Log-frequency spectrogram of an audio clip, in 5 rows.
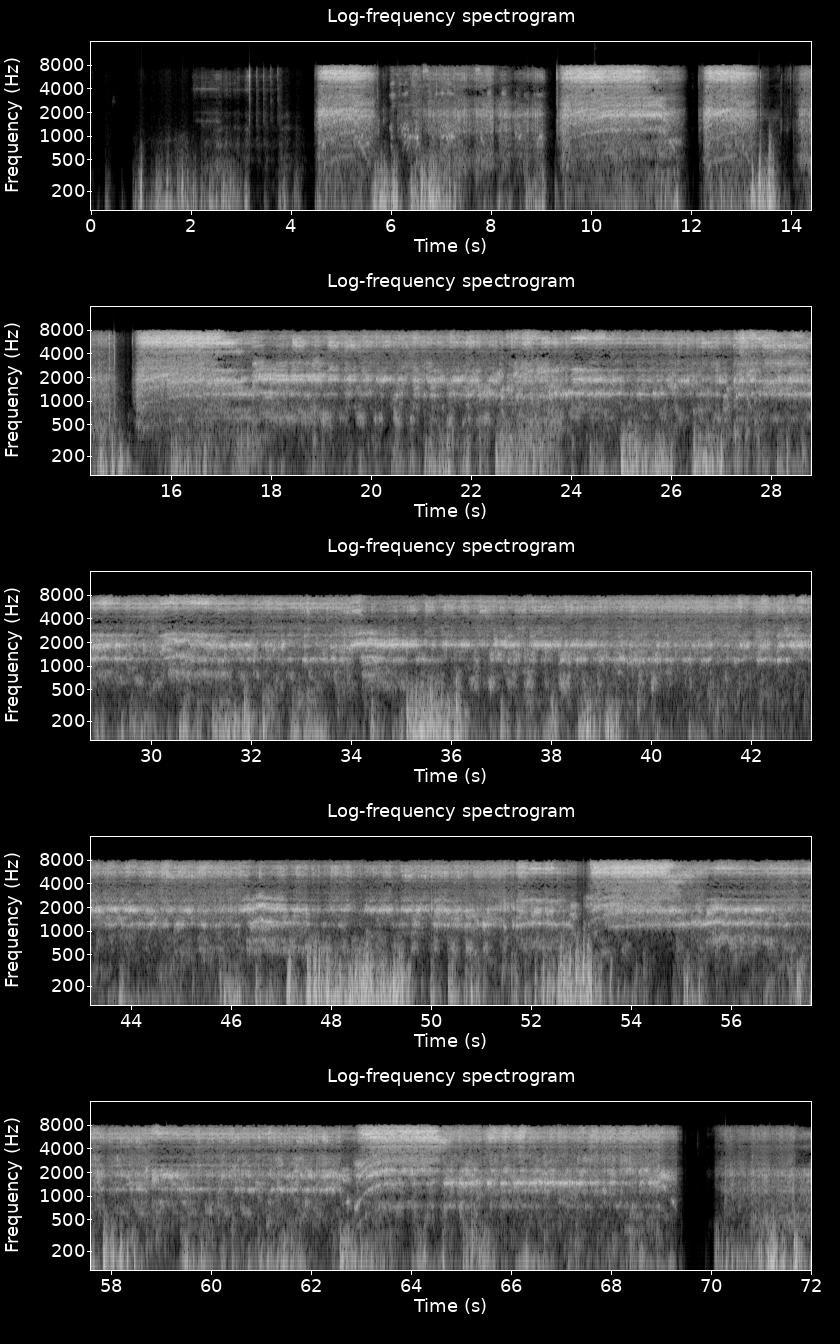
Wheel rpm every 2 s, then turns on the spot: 0, 0, 50, 20, 60, 110, 40, 60, 160, 160, 160, 160, 160, 160, 160, 160, 160, 160, 160, 160, 160, 160, 160, 160, 160, 160, 140, 160, 160, 160, 160, 160, 200, 200, 90, 10.
6-8 12-14 70-72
